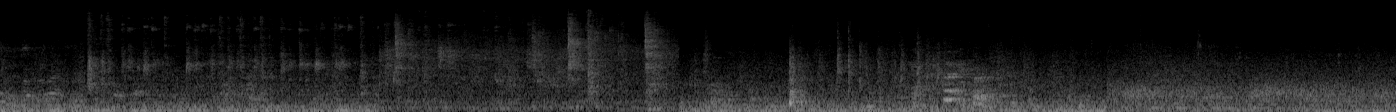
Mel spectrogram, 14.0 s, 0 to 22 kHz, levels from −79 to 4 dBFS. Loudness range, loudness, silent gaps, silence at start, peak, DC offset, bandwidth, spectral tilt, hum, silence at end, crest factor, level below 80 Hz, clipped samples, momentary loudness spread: 4 LU; -44 LUFS; none; 0 s; -22 dBFS; under 0.1%; 16 kHz; -4.5 dB/octave; none; 0 s; 20 dB; -48 dBFS; under 0.1%; 6 LU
